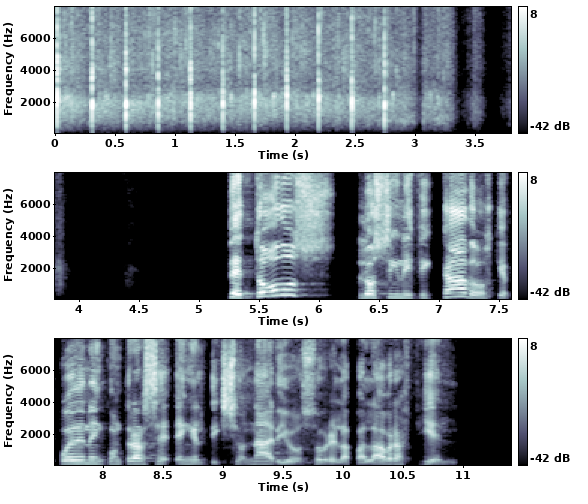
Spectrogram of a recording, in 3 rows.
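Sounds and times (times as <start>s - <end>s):
audience applause: 0.0s - 3.9s
speech: 5.3s - 11.1s.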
